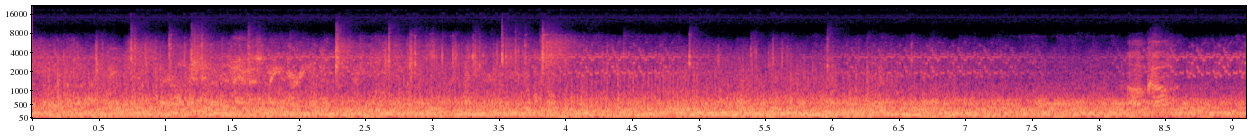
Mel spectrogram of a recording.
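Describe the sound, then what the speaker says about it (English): A stellar explosion effect from a 1977 Italian sci-fi space film: a loud, continuous deep rumbling roar with crackling bursts, sustained throughout. "Mila, check the distance of the stellar explosion."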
